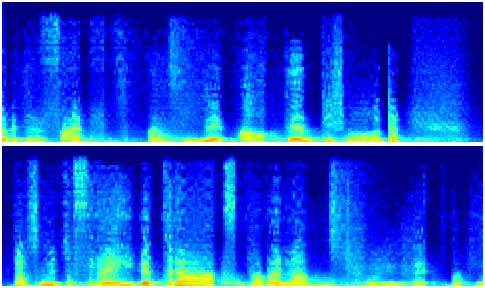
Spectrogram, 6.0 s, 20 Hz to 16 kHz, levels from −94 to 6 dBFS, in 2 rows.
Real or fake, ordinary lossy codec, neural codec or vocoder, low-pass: fake; none; codec, 44.1 kHz, 0.9 kbps, DAC; 14.4 kHz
